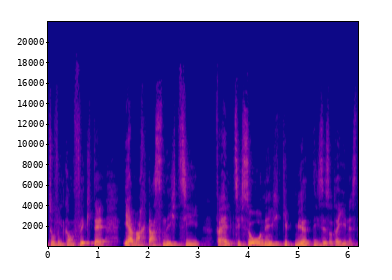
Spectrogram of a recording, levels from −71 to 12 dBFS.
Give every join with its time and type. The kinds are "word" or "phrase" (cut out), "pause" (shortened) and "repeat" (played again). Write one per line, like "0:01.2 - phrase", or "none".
none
